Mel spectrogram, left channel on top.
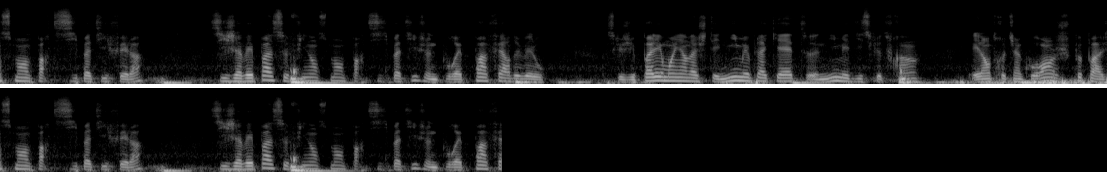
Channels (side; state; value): right; drops out; at 5.1 s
